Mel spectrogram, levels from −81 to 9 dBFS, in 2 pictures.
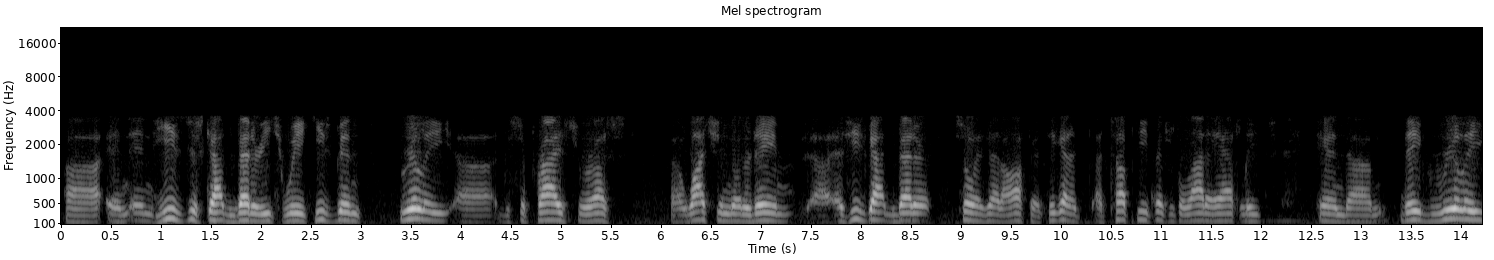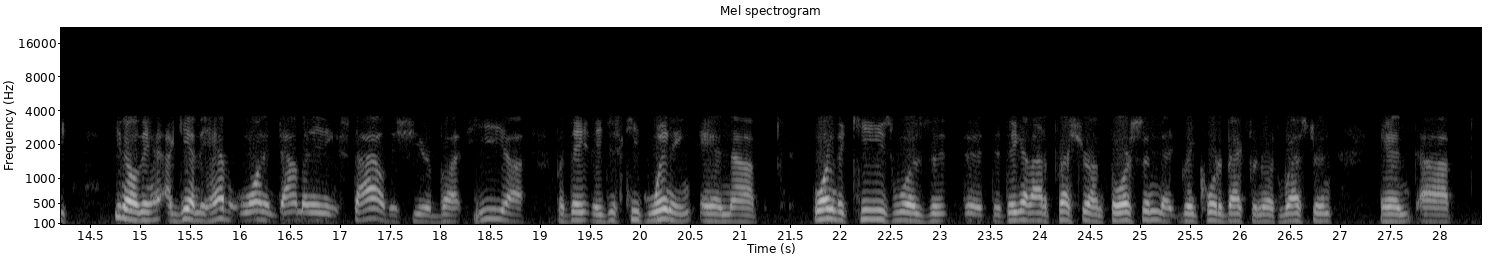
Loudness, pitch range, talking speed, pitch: -28 LUFS, 140-165 Hz, 190 wpm, 150 Hz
